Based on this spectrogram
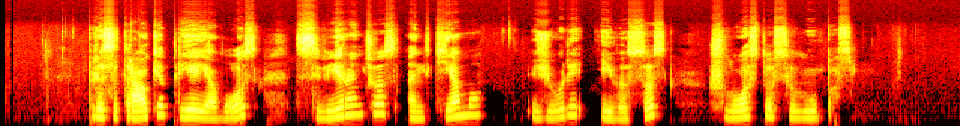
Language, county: Lithuanian, Marijampolė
